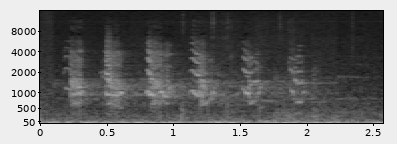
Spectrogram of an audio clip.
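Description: A wild turkey gobbles in a rapid, rattling burst of about six throaty pulses that trail off, clear over a low background rumble.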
